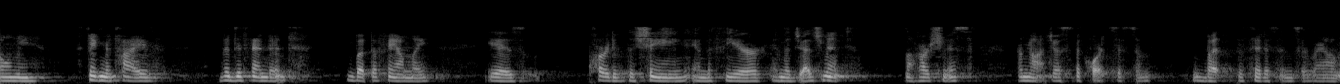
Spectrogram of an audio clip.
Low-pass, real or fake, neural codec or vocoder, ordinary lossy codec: 7.2 kHz; fake; codec, 16 kHz in and 24 kHz out, 1.1 kbps, FireRedTTS-2 codec; MP3, 24 kbps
